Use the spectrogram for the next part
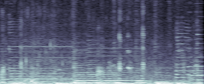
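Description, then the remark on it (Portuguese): A pet duck named Bananinha quacks repeatedly, fairly loud, while water splashes and sloshes around it the whole time, at a home with no lake or pool. “Aqui não tem lago nem piscina, mas o pato é esperto.”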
